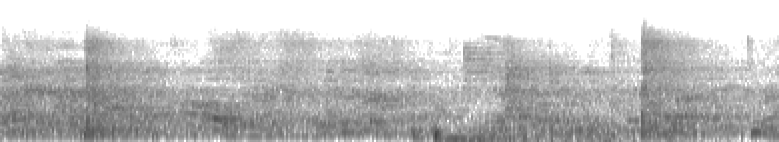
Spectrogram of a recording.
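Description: Feet thump on a padded mat.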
